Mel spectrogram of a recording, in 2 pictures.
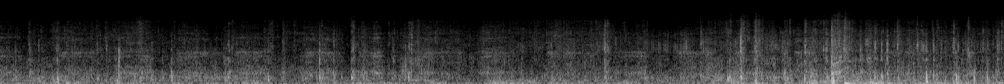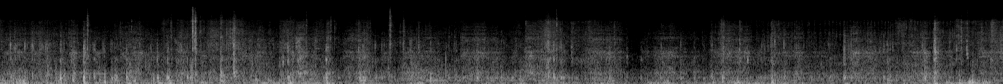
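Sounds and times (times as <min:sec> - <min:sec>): bike clattering over bumps: 0:00.0 - 0:20.0
bike tyres rolling on dirt: 0:00.0 - 0:20.0.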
